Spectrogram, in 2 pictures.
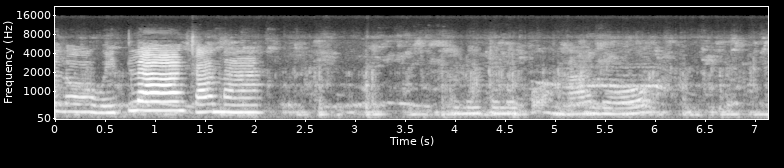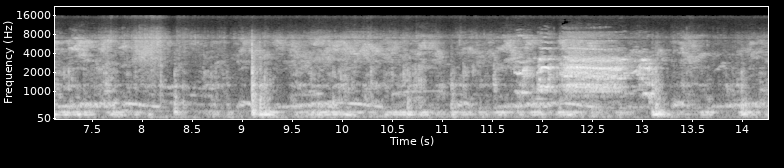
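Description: A pole stirs liquid in a plastic bucket.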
